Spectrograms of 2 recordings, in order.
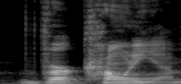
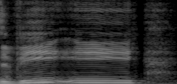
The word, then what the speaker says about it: vecuronium: not be happy that I'm going to pronounce this name wrong, but Verconium. It's Vecuronium, Verconium.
